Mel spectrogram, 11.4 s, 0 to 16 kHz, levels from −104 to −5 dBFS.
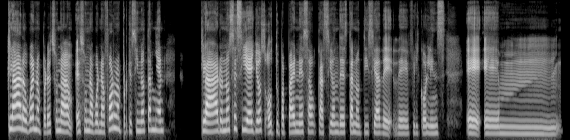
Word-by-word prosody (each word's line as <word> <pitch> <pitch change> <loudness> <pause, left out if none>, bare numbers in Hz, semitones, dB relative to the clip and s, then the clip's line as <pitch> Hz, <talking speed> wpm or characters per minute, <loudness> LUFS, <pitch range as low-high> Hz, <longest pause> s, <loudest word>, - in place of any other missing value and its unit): Claro, 300 -2 +7
bueno, 285 -1 +2
pero, 210 0 -4
es 225 - -5
una 235 -4 +3
es 225 +4 +1
una 250 -2 -1
buena 225 -1 -2
forma, 300 +5 +1
porque, 235 -2 -11
si 250 +2 -6
no 250 +1 -2
también 265 -1 -2 0.7
claro. 245 +1 +5
No 270 +2 -2
sé 310 +2 -2
si 275 -2 +3
ellos, 250 +1 +3
o, 205 +3 -2
tu 230 +1 -13
papá 210 +1 0
en 225 +1 -4
esa 225 0 -3
ocasión, 215 +1 -5
de 210 - -2
esta 210 +1 -1
noticia 205 0 -4
de 180 -4 0
de 180 -1 -7
Phill 195 -1 -16
Collins, 190 +1 -6 0.4
eh, 185 -1 +6
em 175 -2 -6
220 Hz, 175 wpm, -26 LUFS, 185-255 Hz, 0.7 s, Claro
